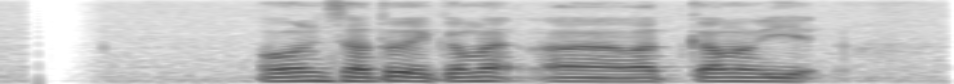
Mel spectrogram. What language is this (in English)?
Sinhala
